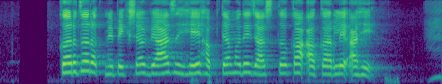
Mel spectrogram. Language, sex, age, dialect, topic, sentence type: Marathi, female, 25-30, Standard Marathi, banking, question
